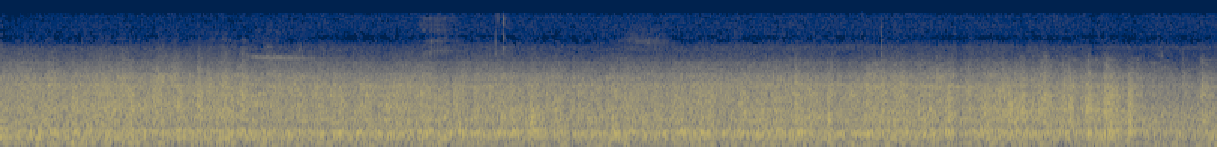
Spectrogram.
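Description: Freight train of flat wagons rolling away over station pointwork: a steady rumble of wagon wheels on the rails, with a run of quick clicks over the crossings about two-thirds of the way through.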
